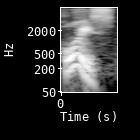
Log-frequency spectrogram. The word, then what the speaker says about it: Royce: CJ Stroud Ty says Vegas Royce is pronounced Hoyce in a Brazilian Portuguese.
